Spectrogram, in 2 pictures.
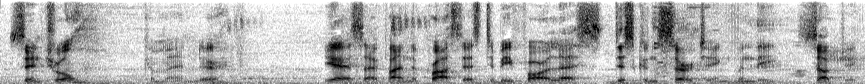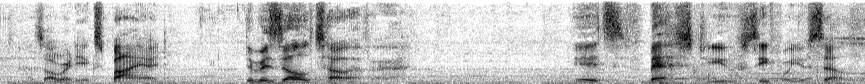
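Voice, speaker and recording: A man's voice: low-pitched, animated, a little slow. A man playing a clinical, formal doctor of science in a video game, speaking precisely over music. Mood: clinical, concerned. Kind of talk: video game dramatic dialogue. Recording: music behind the voice.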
